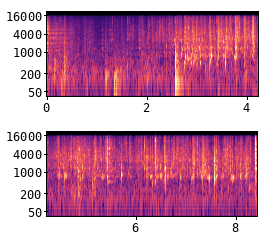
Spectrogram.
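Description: Water pours and trickles steadily into a bowl of beaten eggs for several seconds after a quiet start, a splashy liquid stream with small clinks, and no one talking.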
